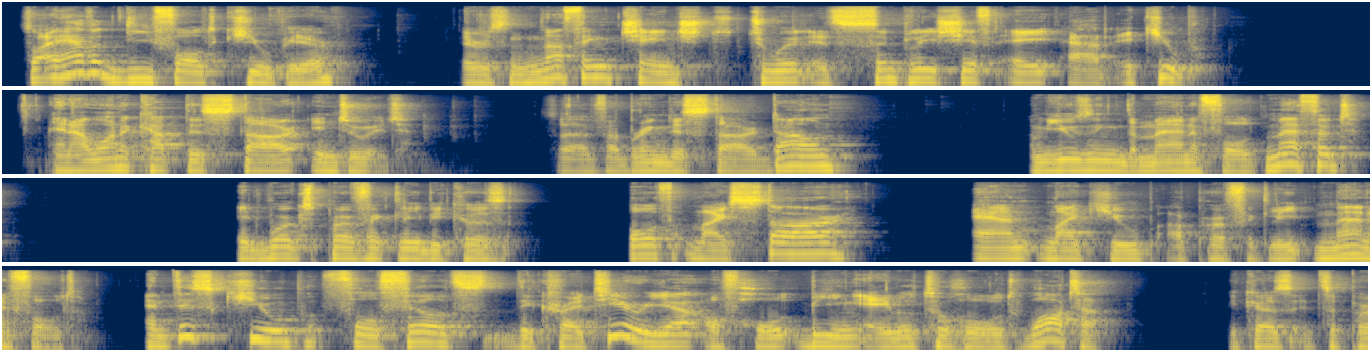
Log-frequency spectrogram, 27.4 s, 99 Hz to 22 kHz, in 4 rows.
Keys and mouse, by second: 1.2 click, 2.2 shift+z, 3.8 shift+z, 7.3 click, 8.9 g, 9.1 z, 10.8 click, 11.4 click.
